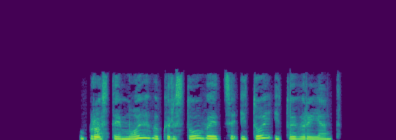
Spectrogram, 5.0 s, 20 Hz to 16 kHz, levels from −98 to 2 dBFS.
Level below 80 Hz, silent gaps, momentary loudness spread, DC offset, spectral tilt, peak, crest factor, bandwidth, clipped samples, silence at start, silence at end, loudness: -62 dBFS; 3.11-3.15 s, 3.52-3.57 s; 7 LU; under 0.1%; -6 dB/octave; -2 dBFS; 18 dB; 8 kHz; under 0.1%; 1 s; 0.8 s; -20 LUFS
